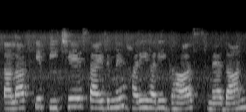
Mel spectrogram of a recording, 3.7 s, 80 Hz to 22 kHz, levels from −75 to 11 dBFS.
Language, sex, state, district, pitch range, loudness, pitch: Hindi, female, Bihar, Gopalganj, 225-270 Hz, -20 LUFS, 250 Hz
